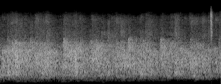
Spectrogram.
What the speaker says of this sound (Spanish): dar un aplauso al Señor, porque esa victoria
